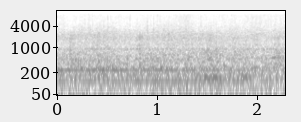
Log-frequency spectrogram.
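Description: Steady background hiss with a constant low hum: the noise floor of an old 16mm film's optical soundtrack, with no distinct sound event.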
